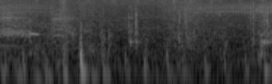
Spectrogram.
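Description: A horse's hooves thud on a dirt track as it trots past.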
